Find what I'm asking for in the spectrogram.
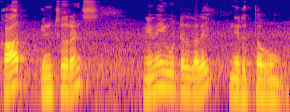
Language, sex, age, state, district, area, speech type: Tamil, male, 30-45, Tamil Nadu, Nagapattinam, rural, read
